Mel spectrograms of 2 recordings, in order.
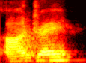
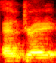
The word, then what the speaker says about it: Endre: And I couldn't be more happy to introduce Endre, and it's pronounced Andre if you're in the US, Endre if you're in Europe.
